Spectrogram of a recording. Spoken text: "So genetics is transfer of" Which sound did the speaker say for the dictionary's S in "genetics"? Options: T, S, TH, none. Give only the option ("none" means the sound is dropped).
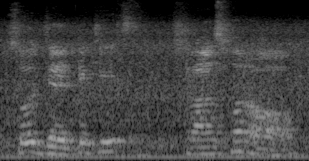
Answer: none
